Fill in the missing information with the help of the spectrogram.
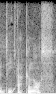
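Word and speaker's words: diakonos (διάκονος): So the Greek here is diakonos. So I looked in my Greek and the emphasis is on the a, so diakonos.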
